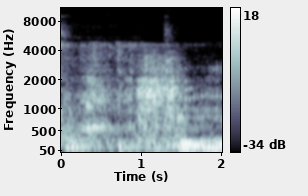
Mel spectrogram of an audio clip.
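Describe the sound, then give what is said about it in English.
A tiger roars in an ancient Chinese shadow puppet show as a puppet hero battles a puppet tiger on stage. A deep, rasping growl runs loud and unbroken through the short clip. “On this stage, a puppet hero battling a puppet tiger.”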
